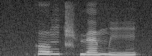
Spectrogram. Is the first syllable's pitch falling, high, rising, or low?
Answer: high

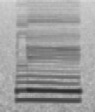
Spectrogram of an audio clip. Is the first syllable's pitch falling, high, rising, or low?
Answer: high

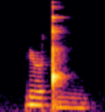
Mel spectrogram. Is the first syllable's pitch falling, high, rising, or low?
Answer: high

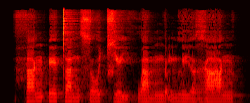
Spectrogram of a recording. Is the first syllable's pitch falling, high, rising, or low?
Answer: rising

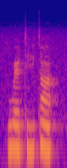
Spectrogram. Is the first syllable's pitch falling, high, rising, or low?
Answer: low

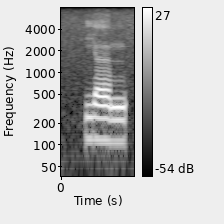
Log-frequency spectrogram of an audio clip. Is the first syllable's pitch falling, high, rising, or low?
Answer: low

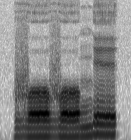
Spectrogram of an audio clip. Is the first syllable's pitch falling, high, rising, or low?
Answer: low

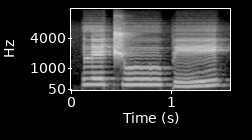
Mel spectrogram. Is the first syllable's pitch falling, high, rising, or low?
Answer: high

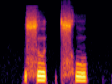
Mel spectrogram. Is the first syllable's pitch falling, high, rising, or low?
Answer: low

